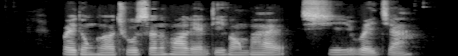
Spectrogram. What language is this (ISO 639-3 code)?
zho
